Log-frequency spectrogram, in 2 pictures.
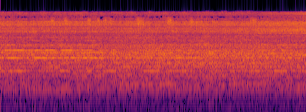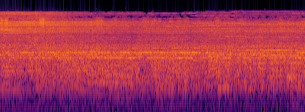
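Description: Loud music, with a steady hiss-like noise mixed through it and a few long held notes.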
